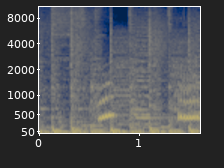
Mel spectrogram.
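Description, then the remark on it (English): A female cat, which hardly ever meows, makes gurgling purr-like trills: a steady rumbling throb with two short rising chirps breaking through, one midway and one at the end. No one talks. “She speaks in like kind of gurgle purrs. Hardly ever a meow, but just purrs and just, oh, she's so cute.”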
